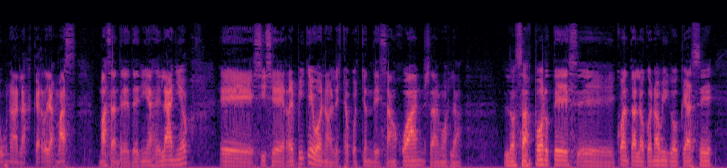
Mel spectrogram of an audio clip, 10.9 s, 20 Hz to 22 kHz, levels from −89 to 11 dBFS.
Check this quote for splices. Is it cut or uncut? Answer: cut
